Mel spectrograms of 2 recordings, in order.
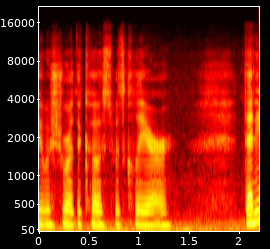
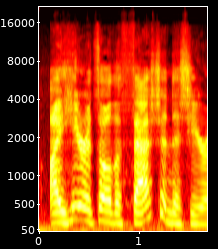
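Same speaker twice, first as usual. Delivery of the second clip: loud, mocking heckle; heckling; 5 semitones higher, 11 dB louder than usual. A narrator's reading. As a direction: jeer over the crowd. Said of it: "another heckled".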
